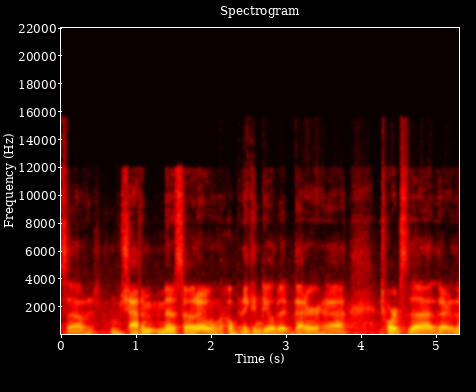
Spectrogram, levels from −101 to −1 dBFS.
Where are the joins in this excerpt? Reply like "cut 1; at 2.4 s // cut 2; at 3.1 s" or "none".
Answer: cut 1; at 1.0 s // cut 2; at 2.4 s // cut 3; at 2.9 s // cut 4; at 4.2 s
